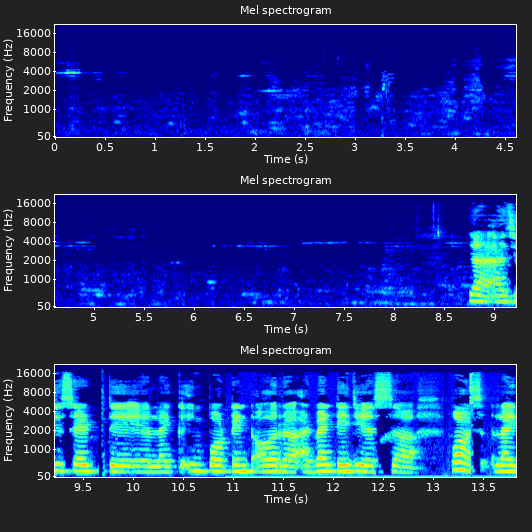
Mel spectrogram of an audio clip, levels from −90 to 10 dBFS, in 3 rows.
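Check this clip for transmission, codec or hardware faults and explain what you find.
Two faults are present: repeated bursts of damaged compressed data and, near the end, coarse undithered quantisation.

Damaged data in a compressed stream occurs at 1.19–1.29 s, 3.25–3.34 s, 6.97–7.06 s, 9.64–9.71 s and 13.33–13.40 s. Corrupted frames make the decoder lose sync and hunt for the next valid header, so each spot is a brief chirp, squawk, click or short hole.

Low bit depth without dither runs from 10.92 s to the end. The likely cause is samples truncated to about 8 bits with no dither, leaving error tied to the signal at roughly 30 dB below it. The speech turns grainy and gritty, worst in quiet stretches.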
